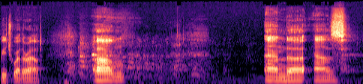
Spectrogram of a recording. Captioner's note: laughter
